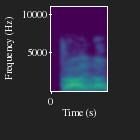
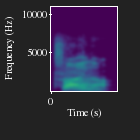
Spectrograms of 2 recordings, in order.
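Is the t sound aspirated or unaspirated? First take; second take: unaspirated; aspirated. First: The t is plain, without a puff of air. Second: The t is aspirated, with a puff of air. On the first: It is acceptable in India. "ट्राइना भी बोल सकते हो" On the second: It sounds more natural to native speakers. "आप ठ ठ का भी sound ला सकते हो"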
